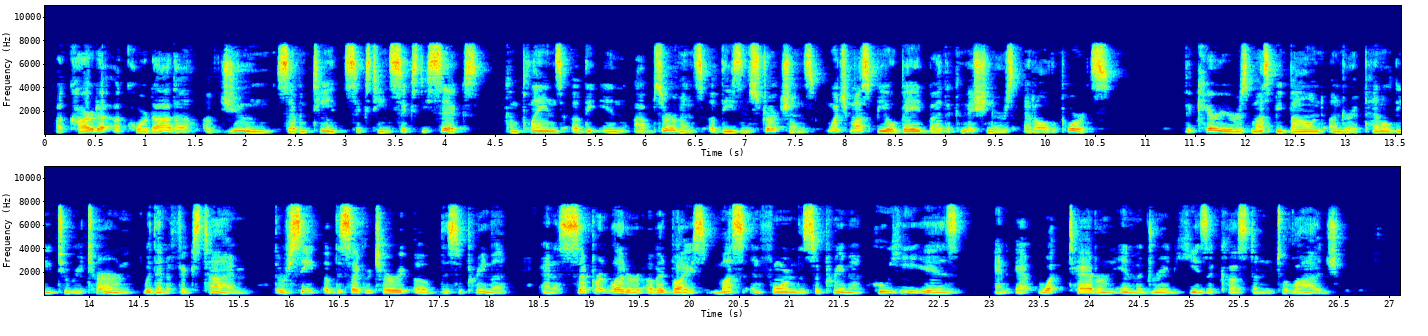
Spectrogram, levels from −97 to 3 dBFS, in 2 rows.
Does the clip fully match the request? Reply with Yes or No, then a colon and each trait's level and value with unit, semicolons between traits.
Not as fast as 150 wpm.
No: average, 155 wpm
